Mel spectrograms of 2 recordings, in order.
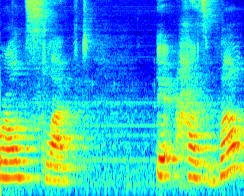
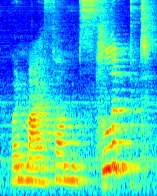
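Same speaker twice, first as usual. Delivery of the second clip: ordinary delivery, nothing marked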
